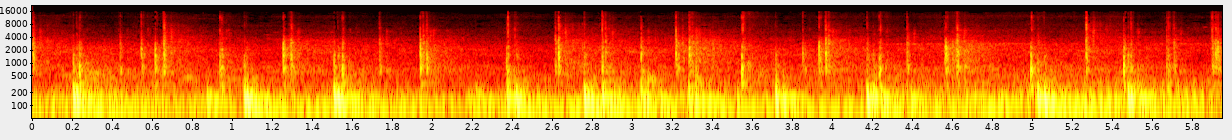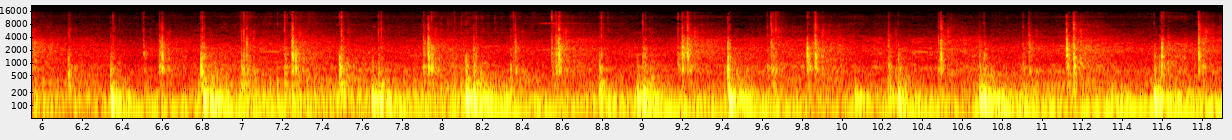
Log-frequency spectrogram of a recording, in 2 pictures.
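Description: Street music with heavy percussion: several sharp thumping hits a second, irregular and dense, over a steady low bass bed.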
